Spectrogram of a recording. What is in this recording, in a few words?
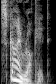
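"skyrocket", British English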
